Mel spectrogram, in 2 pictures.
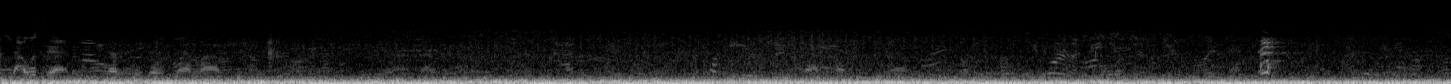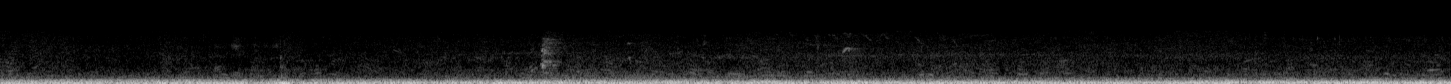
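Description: People chatter faintly in the distance outdoors.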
